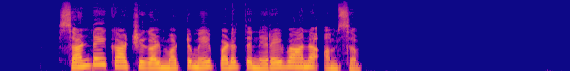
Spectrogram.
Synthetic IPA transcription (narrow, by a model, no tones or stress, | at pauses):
sɐɳɖɐɪkːaːʈ̚t͡ʃɪɣɐɭmɐʈːɯmeːpɐɽɐt̪ːɯnɪɾɐɪʋaːnɐʔɐmsɐm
